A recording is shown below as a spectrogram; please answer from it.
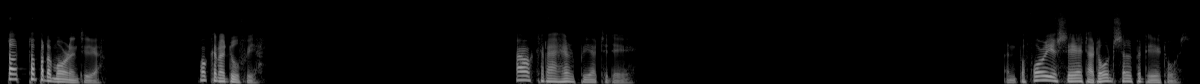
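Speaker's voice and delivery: high, loud stage-Irish shopkeeper; a hammy Irish weapon seller greeting customers; bad Irish accent. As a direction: ham up a cheery Irish brogue. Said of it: "Any Irish people, I deeply apologize".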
